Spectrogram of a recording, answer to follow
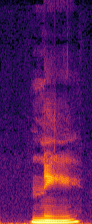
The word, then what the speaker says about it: knee: The letter k is not pronounced in the following words. Listen and repeat each word after the speaker. Know, knew, knowledge, knee, knife, blackguard.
